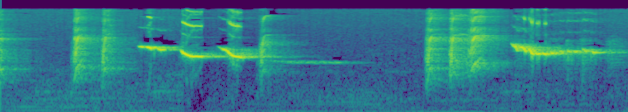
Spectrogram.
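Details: White-rumped shama phrase used as a lure for other birds to answer: short high chips, a sliding descending whistle, a pause, then another bright falling whistled note.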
